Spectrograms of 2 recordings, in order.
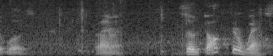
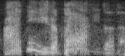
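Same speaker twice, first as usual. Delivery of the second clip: moth voice; 7 dB louder than usual. Acted. Moth character in told joke.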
